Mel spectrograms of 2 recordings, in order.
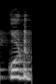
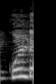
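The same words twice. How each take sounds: First: कुड with a silent L; correct pronunciation. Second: कुल्ड with the L sounded; wrong pronunciation. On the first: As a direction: say कुड, no L before the D. (सही उच्चारण, कुड में ल मौन) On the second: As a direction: say कुल्ड with L before D. (गलत उच्चारण, कुल्ड में ल बोलकर) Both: Shown as a demonstration. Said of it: "ये कुल्ड नहीं कुड पढ़ा जाता है".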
